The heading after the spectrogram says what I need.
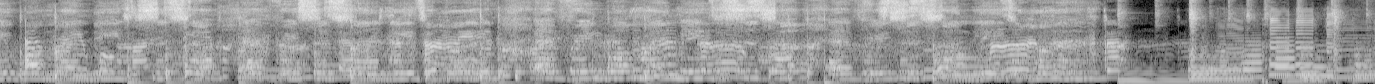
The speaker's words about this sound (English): What you're hearing is our theme song.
